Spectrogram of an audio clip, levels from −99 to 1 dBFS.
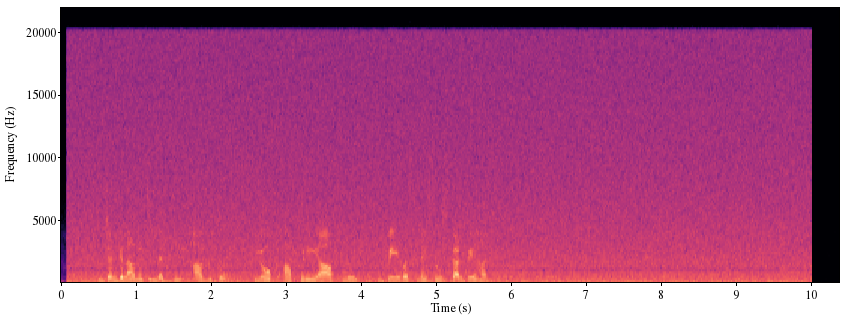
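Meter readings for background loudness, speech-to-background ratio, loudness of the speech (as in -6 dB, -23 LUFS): -27.5 LUFS, 6.0 dB, -21.5 LUFS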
